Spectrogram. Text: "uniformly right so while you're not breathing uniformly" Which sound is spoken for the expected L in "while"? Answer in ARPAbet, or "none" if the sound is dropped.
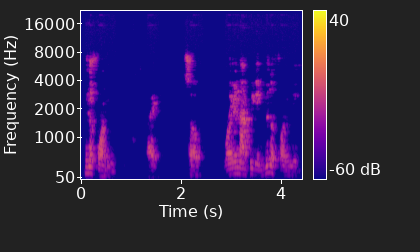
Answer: N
